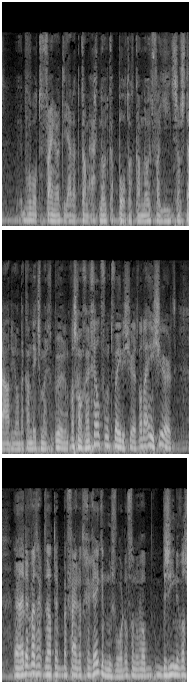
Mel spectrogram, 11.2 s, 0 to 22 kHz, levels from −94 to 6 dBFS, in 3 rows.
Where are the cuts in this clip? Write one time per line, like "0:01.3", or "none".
0:05.1
0:08.3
